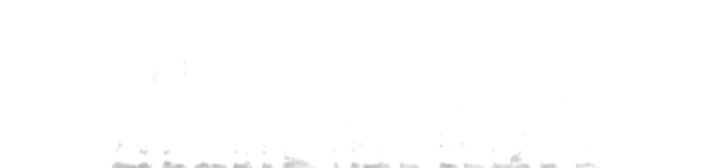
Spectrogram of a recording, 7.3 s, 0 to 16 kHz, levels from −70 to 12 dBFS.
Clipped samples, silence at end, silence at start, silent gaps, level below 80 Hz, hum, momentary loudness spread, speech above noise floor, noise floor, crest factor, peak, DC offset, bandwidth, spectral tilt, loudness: under 0.1%; 0.05 s; 0.1 s; none; -76 dBFS; none; 11 LU; 21 dB; -78 dBFS; 18 dB; -40 dBFS; under 0.1%; 11.5 kHz; -5.5 dB/octave; -57 LUFS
